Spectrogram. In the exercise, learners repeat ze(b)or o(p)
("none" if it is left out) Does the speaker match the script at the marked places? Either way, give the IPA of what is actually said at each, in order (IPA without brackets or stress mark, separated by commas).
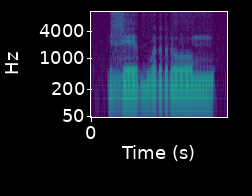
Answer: b, m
